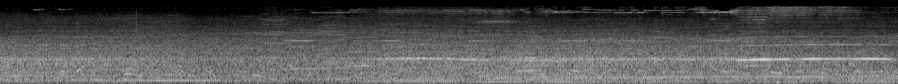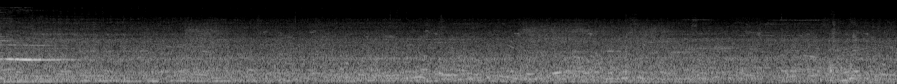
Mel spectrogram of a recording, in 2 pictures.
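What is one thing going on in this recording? A crowd of people murmurs and chatters on a busy street outdoors.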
